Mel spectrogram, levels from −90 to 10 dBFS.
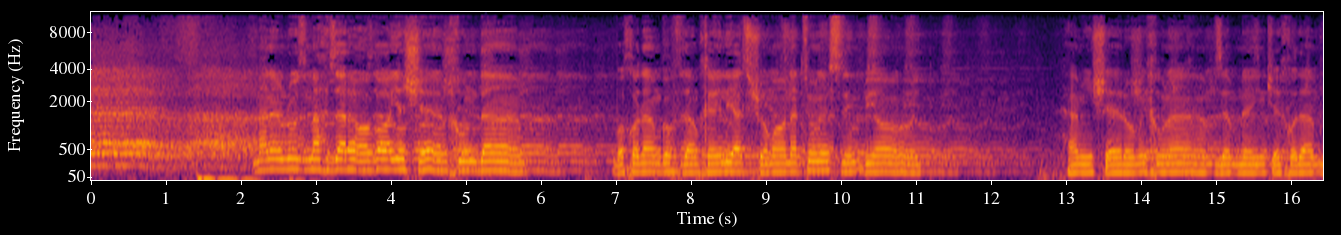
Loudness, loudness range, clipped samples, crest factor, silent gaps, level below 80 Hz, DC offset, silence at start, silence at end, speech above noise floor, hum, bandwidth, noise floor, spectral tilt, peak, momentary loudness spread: -17 LUFS; 6 LU; under 0.1%; 14 dB; none; -48 dBFS; under 0.1%; 0 s; 0 s; 24 dB; none; 11.5 kHz; -40 dBFS; -5.5 dB/octave; -2 dBFS; 13 LU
